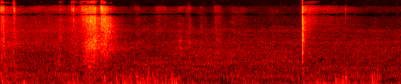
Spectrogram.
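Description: Low rumble of wind and handling on a phone microphone, with a short hiss about a second in and a single sharp click about three seconds in.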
